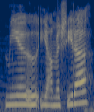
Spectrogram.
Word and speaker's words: Miyu Yamashita: And then we had Marcus Mather and YDNP versus Billy Starks, Megan Bain, and Miyu Yamashita.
